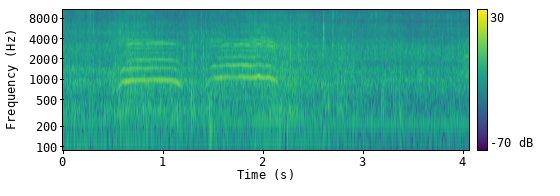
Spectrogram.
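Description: Snowmobile engine revved twice, each rev a short high whine of about half a second that rises, holds and drops, over a steady low engine hum.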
